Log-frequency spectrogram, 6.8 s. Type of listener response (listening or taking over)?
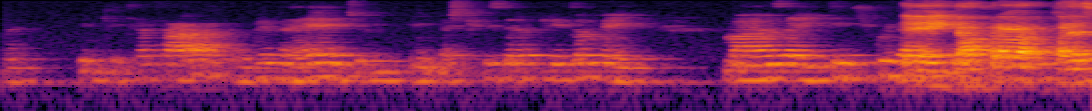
taking over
